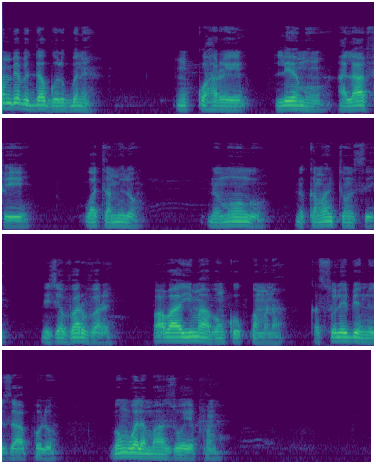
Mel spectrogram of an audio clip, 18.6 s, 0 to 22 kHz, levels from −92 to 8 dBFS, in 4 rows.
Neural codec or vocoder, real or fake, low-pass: vocoder, 24 kHz, 100 mel bands, Vocos; fake; 9.9 kHz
